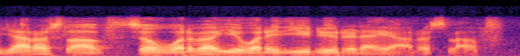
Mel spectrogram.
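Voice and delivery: usual speaking voice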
